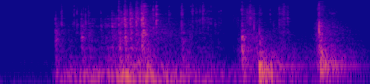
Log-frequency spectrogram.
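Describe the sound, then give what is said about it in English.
A room key scrapes and rattles in a door lock, building to two sharp metallic clicks as the bolt turns. Fairly quiet, with no voices. “She tries it on the door behind her, praying it will work.”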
